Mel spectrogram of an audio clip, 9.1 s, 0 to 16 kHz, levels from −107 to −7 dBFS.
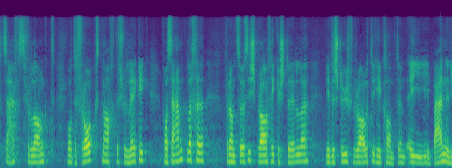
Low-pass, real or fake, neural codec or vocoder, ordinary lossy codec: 10.8 kHz; fake; codec, 16 kHz in and 24 kHz out, 0.8 kbps, FocalCodec, streaming, 65536 codes; AAC, 48 kbps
